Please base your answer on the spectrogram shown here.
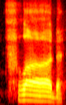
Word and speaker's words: flood: it's pronounced it it's it's not pronounced like it looks it's pronounced flood so uh uh flood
